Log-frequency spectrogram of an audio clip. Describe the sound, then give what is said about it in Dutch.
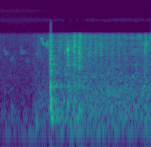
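An old automobile engine coughs into life with a sudden bang, then keeps running with a loud, rough, sputtering noise. No one speaks. “Dat ding beweegt zich voor door ontploffing.”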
